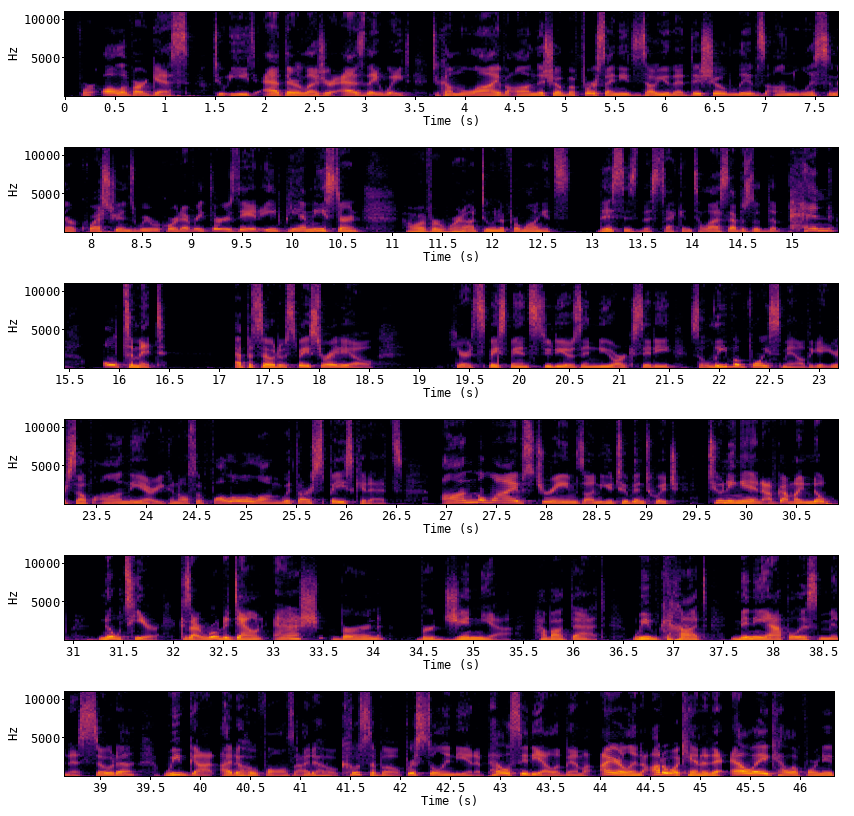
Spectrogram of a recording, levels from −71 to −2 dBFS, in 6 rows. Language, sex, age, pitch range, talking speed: English, male, 30-49, 145-195 Hz, 175 wpm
